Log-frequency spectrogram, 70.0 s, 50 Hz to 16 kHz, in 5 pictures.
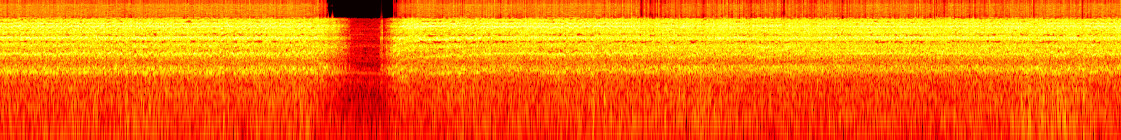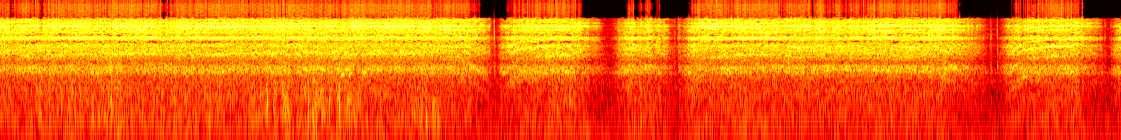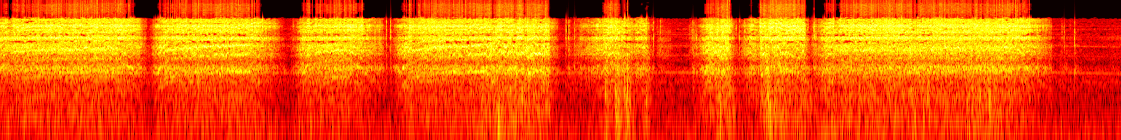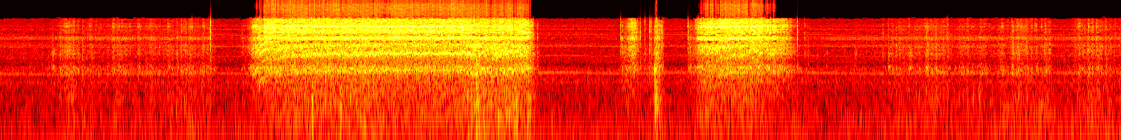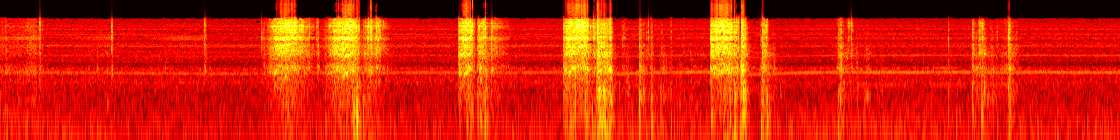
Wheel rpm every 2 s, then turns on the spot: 210, 200, 110, 220, 220, 230, 230, 230, 230, 220, 100, 130, 200, 90, 140, 110, 100, 120, 50, 150, 110, 10, 50, 230, 90, 60, 10, 20, 10, 10, 30, 40, 30, 0, 0.
42-44 52-56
